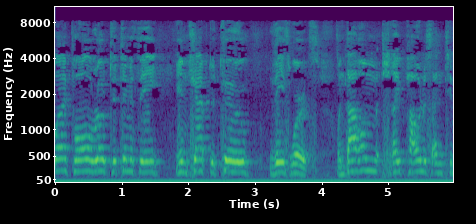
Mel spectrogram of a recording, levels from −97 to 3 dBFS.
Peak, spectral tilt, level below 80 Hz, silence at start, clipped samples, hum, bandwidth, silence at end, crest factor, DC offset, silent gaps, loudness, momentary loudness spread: -14 dBFS; -3.5 dB/octave; -62 dBFS; 0 s; under 0.1%; none; 8.8 kHz; 0 s; 16 dB; 0.8%; none; -29 LUFS; 9 LU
